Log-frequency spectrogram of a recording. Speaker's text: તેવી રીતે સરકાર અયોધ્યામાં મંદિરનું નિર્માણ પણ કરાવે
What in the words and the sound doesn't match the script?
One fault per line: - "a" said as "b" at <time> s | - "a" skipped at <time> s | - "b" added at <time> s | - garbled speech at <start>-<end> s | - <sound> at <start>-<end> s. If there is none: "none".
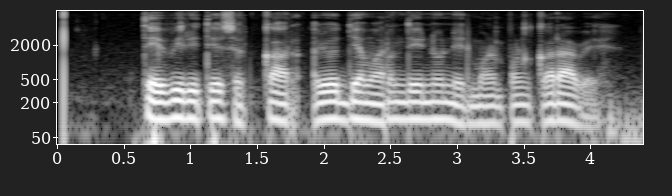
- dropout at 1.4-1.4 s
